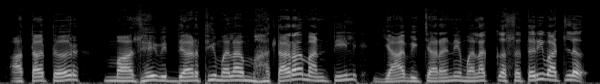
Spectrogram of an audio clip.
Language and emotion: Marathi, disgusted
